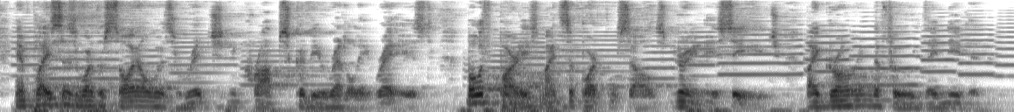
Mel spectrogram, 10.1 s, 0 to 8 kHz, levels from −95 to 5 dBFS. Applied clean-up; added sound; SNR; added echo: classical method WPE with log-MMSE.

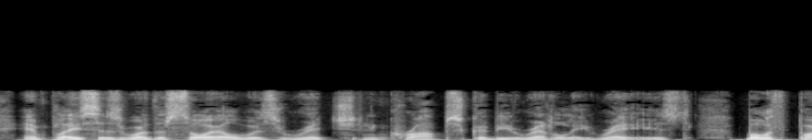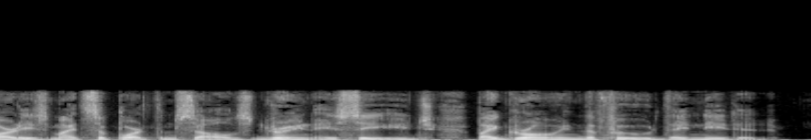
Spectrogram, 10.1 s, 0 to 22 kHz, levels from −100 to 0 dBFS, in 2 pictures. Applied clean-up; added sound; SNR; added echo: none; none; none; none.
